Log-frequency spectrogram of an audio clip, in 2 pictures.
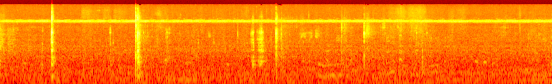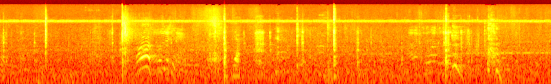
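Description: A baseball smacks into a catcher's mitt with sharp claps, outdoors.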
